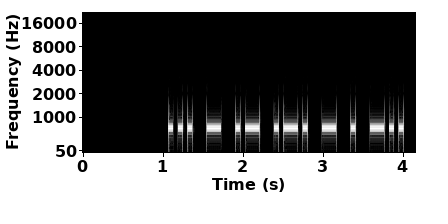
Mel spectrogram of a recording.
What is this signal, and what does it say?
Morse code, heard as a keyed tone, about 20 wpm, 700 Hz. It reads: STARTED
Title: ED Suffix - Top 100 Words with Base Words 20wpm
